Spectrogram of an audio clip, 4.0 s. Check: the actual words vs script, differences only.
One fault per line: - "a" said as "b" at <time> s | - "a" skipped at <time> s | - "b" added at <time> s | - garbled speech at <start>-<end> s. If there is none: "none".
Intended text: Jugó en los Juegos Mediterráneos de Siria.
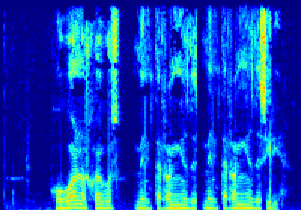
- "Mediterráneos de" added at 2.6 s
